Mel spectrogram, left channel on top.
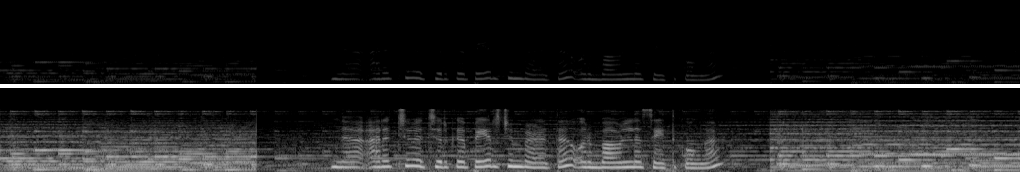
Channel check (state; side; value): quieter; left; 36.0 dB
